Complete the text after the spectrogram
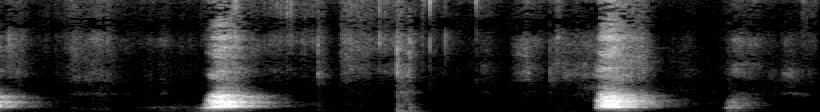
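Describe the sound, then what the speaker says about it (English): Murphy the dog barks a few times, short sharp woofs spaced about two seconds apart with small softer yips in between, close by and alone. "Murphy boy, my baby, he's barking."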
